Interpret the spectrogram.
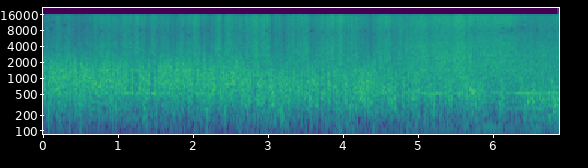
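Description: Fast whitewater rushing and churning around a wooden river longboat running up through rapids, with wind buffeting the microphone. A steady, unbroken wash of noise.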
